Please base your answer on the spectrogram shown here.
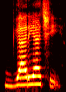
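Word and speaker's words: горячий: Here you should also pay attention to the stress in the word "goryachi". Say "goryachi".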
